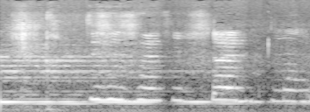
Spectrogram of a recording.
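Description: A young child crying in a drawn-out, wavering voice, with a steady held musical note underneath.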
